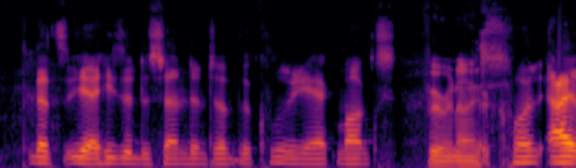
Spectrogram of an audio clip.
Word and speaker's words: Cluniac: Ooh, the Clooney. Yeah, George Clooney. Clooney-ac. That's where he came from. Wow. He's a descendant of the Cluniac monks.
